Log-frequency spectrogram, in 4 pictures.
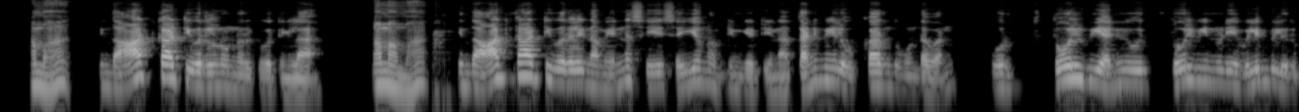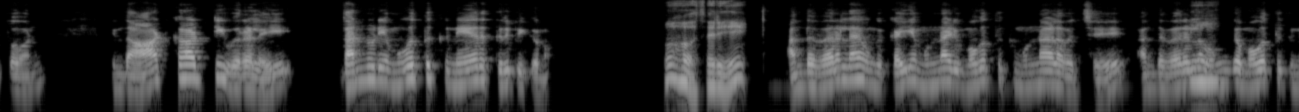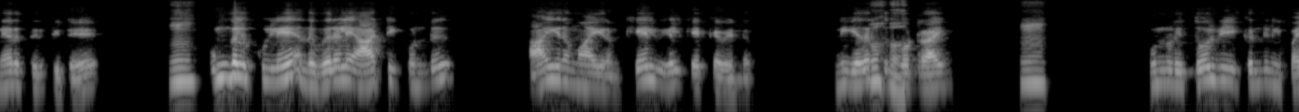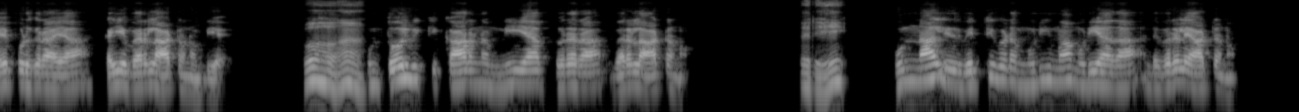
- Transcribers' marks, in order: other background noise; other noise
- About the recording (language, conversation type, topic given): Tamil, podcast, தோல்வியால் மனநிலையை எப்படி பராமரிக்கலாம்?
